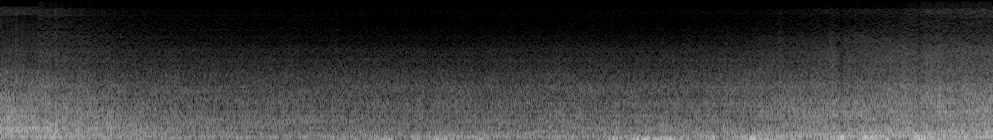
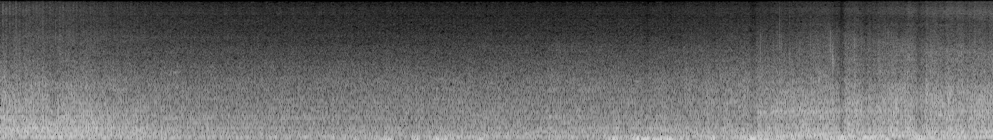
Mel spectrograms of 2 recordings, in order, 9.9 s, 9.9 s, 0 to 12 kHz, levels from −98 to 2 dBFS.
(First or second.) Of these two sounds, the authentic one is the second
